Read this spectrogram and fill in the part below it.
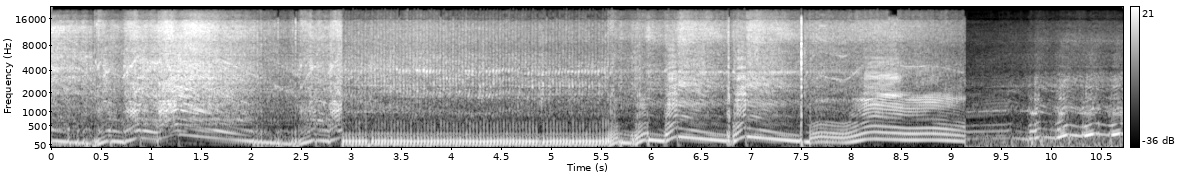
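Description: Yamaha MT-09 motorcycle with an aftermarket exhaust, loud and close, revving repeatedly with sharp rises and falls in pitch, a sustained high-rev hold in the middle, then dropping to idle.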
